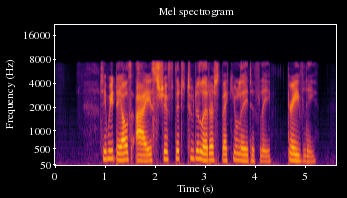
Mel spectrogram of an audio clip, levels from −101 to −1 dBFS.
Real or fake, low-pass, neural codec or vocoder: fake; 7.2 kHz; codec, 16 kHz, 4 kbps, X-Codec, HuBERT features, trained on LibriSpeech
